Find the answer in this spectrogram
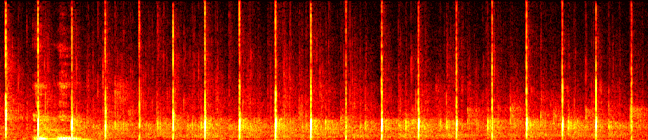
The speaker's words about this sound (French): Est-ce qu'on peut applaudir le Seigneur un peu?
